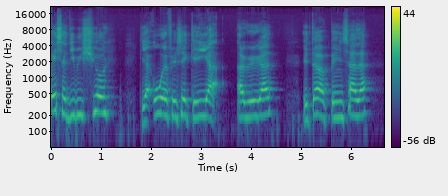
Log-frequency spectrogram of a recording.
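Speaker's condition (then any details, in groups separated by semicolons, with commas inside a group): Cerebral palsy; monthly medication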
